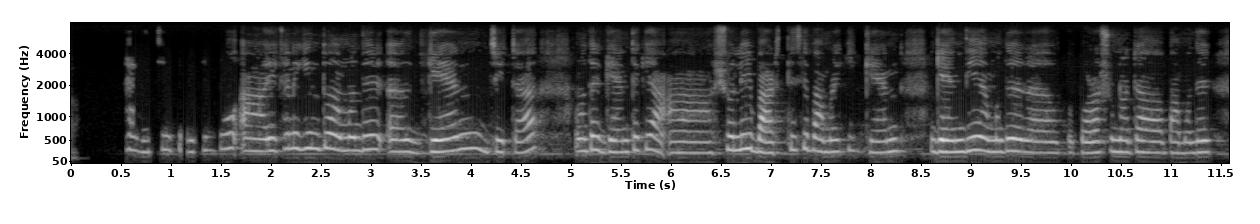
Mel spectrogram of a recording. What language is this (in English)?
Bangla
